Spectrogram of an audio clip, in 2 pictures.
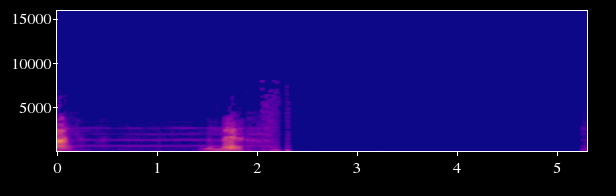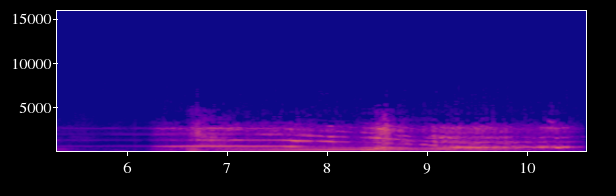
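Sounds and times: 
speech: 0.0 - 0.3, 1.5 - 2.4
police siren wailing: 0.0 - 2.0, 5.3 - 10.5
steady hum: 0.0 - 9.1.

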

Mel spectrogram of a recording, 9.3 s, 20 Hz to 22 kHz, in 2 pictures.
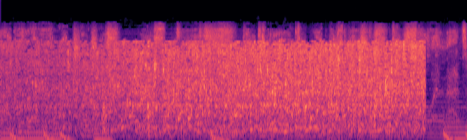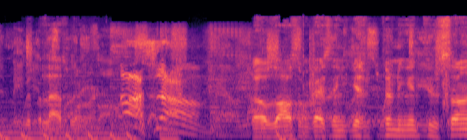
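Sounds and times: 
flowing water sound effect played through a sound card: 0.0 - 4.3
speech: 5.2 - 9.3.

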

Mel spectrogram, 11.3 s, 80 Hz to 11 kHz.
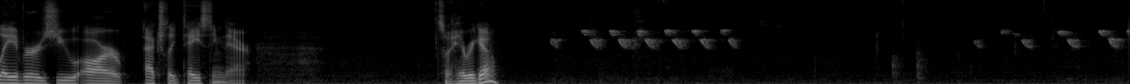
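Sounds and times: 
speech: 0.0 - 2.6, 4.4 - 5.1
low background hum: 0.0 - 11.2
big red cardinal singing whistled chirps: 5.5 - 7.7, 9.8 - 11.2.

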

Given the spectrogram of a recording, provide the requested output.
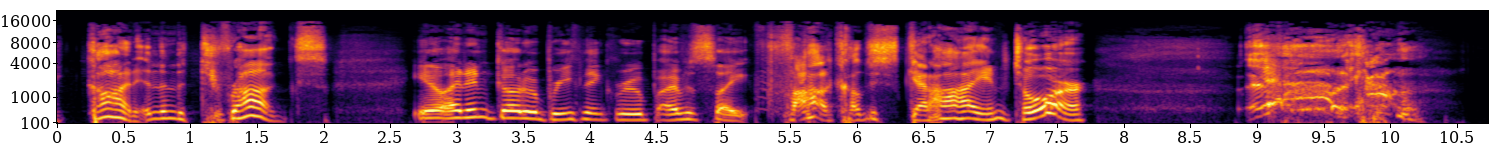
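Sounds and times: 
speech: 0.0 - 8.0, 8.9 - 10.4
strained breath: 2.1 - 2.7, 7.8 - 8.9
rough wheezy cough: 8.9 - 10.6.

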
